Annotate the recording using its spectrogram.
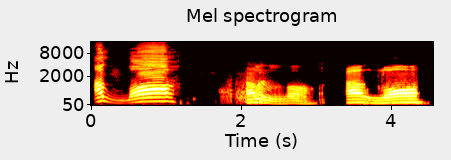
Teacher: আল্লাহ শব্দের লামের বৈশিষ্ট্য হলো এই লামটাকে উচ্চারণ করতে হবে মোটা করে। হ্যাঁ, মুখ ভরে মোটা করে উচ্চারণ করতে হবে। দুনিয়ার সকল লাম পাতলা উচ্চারণ হবে, শুধু আল্লাহর নামের লামটা মোটা উচ্চারণ হবে, তার গাম্ভীর্য বোঝানোর জন্য।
